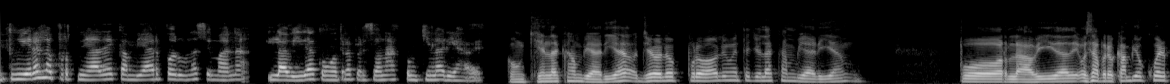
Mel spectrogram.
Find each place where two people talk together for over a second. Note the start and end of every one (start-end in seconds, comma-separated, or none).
none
